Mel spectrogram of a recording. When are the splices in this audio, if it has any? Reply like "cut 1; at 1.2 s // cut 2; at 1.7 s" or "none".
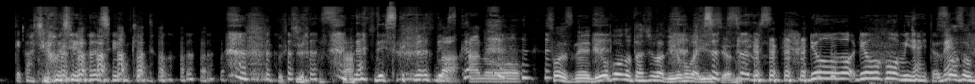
none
